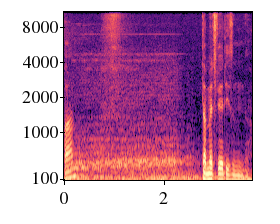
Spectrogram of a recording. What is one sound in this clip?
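A lift hums steadily as it moves.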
